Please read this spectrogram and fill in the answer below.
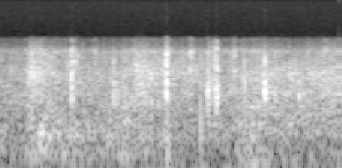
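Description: A few irregular sharp knocks and clicks over a low, steady room background.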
